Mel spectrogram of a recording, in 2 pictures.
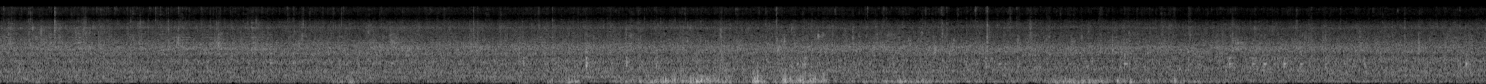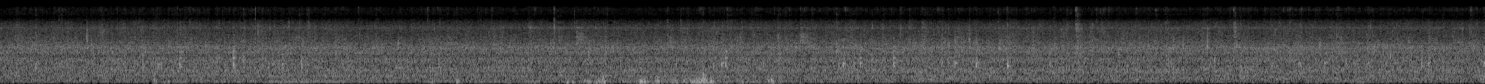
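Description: Steady heavy rain pouring down, with runoff water rushing along a flooded street gutter. Brief low rumbles come about seven seconds in and again near twenty-two seconds.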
